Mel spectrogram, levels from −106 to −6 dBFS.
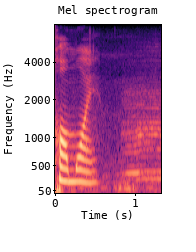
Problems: background sounds at intervals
